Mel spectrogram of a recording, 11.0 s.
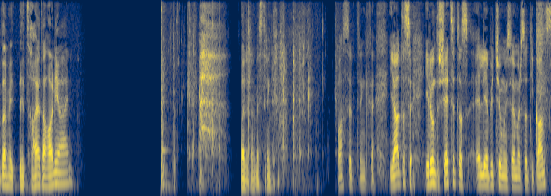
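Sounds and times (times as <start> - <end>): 
speech: 0.0 - 1.5, 4.8 - 5.8, 6.8 - 11.0
plastic bottle cap twisting open: 3.4 - 6.9.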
